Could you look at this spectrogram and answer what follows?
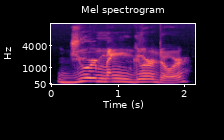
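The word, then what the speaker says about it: Jörmungandr: But then he also has a kid that is a serpent named Jurmengurdor. – Yeah, I believe that's correct pronunciation.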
